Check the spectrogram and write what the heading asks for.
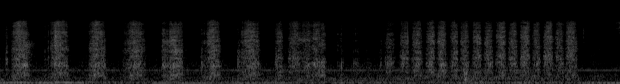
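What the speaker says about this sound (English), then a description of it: "I can do some just basic sanding." Hand sanding of a polymer clay sculpture during restoration: steady rhythmic back-and-forth rasping strokes, close and clear, slow at first then faster and denser, with no talking.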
